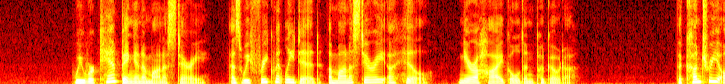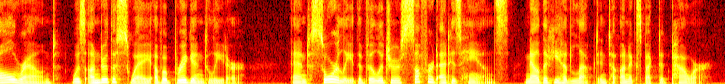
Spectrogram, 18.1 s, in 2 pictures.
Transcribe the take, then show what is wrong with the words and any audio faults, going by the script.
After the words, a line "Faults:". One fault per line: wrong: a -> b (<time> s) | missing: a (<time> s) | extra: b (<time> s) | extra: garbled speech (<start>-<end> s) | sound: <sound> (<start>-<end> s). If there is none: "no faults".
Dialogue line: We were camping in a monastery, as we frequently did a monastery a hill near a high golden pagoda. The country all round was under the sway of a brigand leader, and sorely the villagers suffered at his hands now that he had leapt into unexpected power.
We were camping in a monastery, as we frequently did a monastery a hill near a high golden pagoda. The country all round was under the sway of a brigand leader, and sorely the villagers suffered at his hands now that he had leapt into unexpected power.
Faults:
no faults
